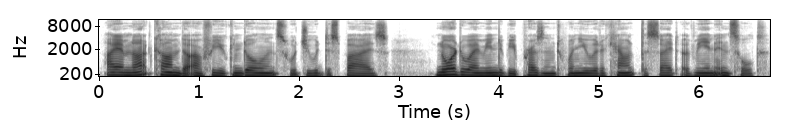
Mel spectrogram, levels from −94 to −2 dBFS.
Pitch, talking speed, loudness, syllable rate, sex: 140 Hz, 260 wpm, -18 LUFS, 6.2 syllables/s, female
